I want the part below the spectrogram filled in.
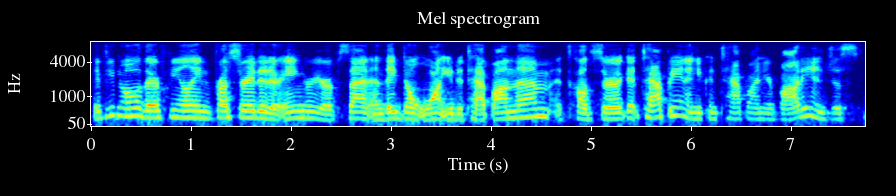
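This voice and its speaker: A woman leading a kids' tapping session over a video call, gentle and encouraging, often checking in with "right?" and "okay?". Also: medium pitch, fairly quick, few pauses, dull audio.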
